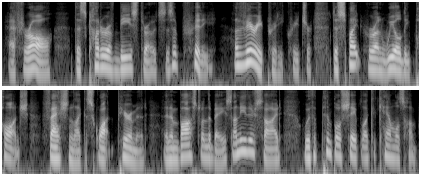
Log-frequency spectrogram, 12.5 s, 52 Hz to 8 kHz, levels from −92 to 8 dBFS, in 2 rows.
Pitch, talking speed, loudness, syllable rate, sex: 140 Hz, 185 wpm, -20 LUFS, 5.6 syllables/s, male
